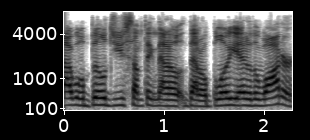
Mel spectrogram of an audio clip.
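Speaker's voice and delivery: ordinary delivery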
